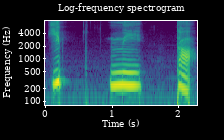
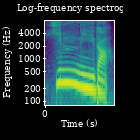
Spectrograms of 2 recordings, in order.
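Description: First: The syllables are said slowly, one by one. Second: The syllables run together, with an m sound. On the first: "先慢慢的念" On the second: "然后再连在一起念"

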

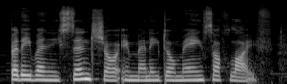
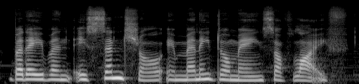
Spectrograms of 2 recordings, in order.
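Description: First: It is read at a somewhat faster pace. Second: It is read at a slower, normal pace.

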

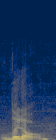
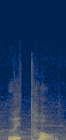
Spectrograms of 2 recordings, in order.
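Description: First: The middle consonant is a soft d sound. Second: The middle consonant is a clear t sound. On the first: The speaker calls it right. "要读little" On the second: The speaker calls it wrong. "不要读little"

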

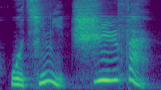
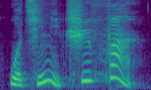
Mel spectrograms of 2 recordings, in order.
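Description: First: The stress is on the word 吃. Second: The stress is on the word 饭. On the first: "突出吃" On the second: "突出饭"

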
